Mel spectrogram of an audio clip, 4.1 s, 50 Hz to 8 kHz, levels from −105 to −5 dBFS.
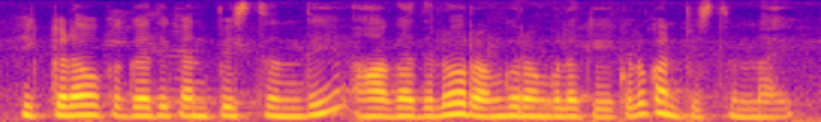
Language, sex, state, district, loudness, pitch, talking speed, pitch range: Telugu, female, Telangana, Mahabubabad, -17 LUFS, 210 Hz, 130 wpm, 200-230 Hz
